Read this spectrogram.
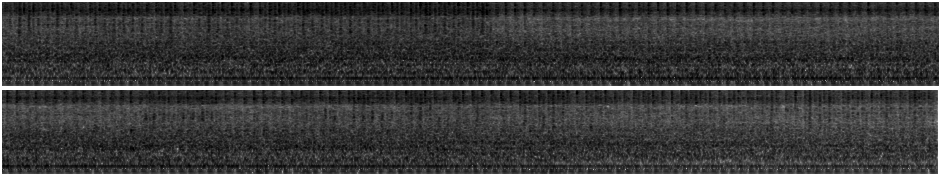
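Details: Curbside Craftsman walk-behind mower that wouldn't start after hitting something, given fresh gas: the single-cylinder now runs with a steady, even drone, no misses or knocks. It runs good; only the handle hardware needs tightening.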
